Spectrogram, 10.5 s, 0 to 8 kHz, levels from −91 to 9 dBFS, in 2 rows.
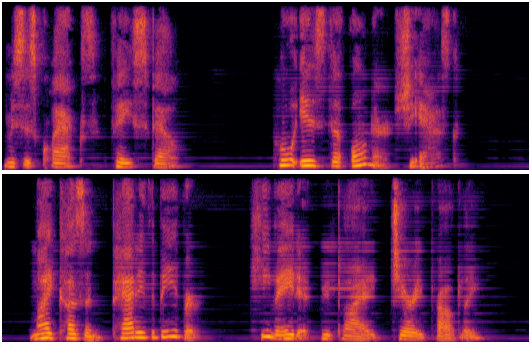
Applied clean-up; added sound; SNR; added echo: neural mask model DeepFilterNet 3.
